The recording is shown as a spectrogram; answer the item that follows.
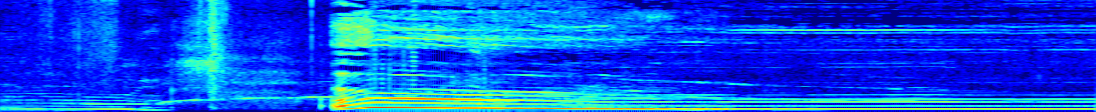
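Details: An Alaskan Malamute, prompted by howling from other videos, gives a long, wavering howl that swells sharply, then slowly slides down in pitch.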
